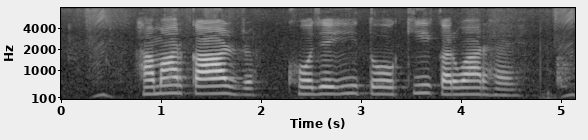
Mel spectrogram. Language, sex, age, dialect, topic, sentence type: Magahi, female, 18-24, Northeastern/Surjapuri, banking, question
